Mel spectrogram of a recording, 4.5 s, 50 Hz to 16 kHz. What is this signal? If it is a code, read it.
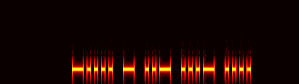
Morse code, heard as a keyed tone, about 22 wpm, 700 Hz. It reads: 6TUVH
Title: Five Challenging Letter-Number Combinations 22wpm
